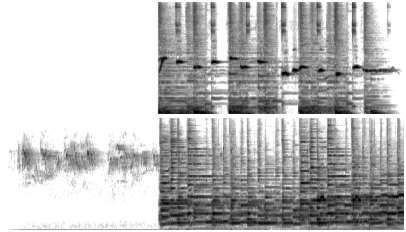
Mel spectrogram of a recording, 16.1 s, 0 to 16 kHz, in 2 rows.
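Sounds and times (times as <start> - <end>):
theme music with whistle-like melody: 3.1 - 8.0, 14.2 - 16.0
faint bird chirping: 8.2 - 11.2.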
